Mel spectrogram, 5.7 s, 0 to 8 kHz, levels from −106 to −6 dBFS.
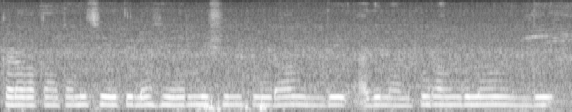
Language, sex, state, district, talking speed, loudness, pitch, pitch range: Telugu, female, Telangana, Hyderabad, 125 wpm, -14 LUFS, 210 Hz, 205-215 Hz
